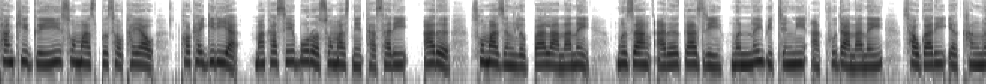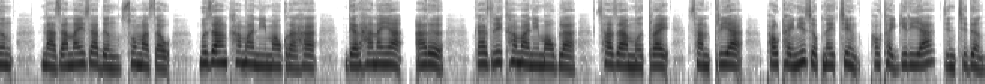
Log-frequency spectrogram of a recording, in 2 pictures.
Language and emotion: Bodo, neutral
